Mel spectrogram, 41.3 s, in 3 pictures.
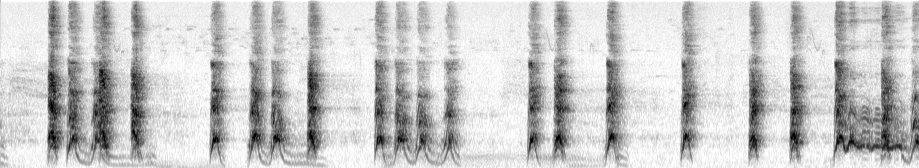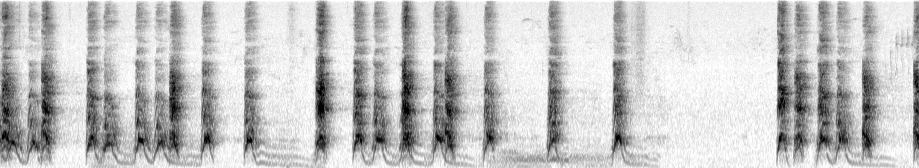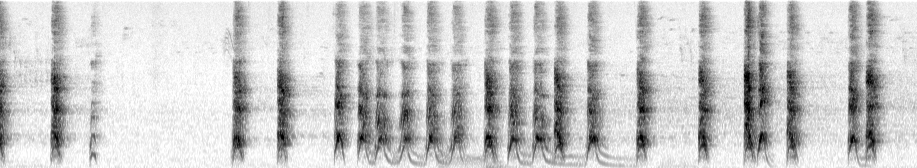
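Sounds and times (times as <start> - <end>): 
dogs barking in the country: 0.7 - 2.4, 3.1 - 5.0, 5.6 - 7.0, 7.9 - 9.4, 10.2 - 10.5, 11.2 - 23.6, 25.4 - 29.1, 31.0 - 32.0, 32.6 - 37.4, 38.0 - 39.7, 40.3 - 41.3.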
